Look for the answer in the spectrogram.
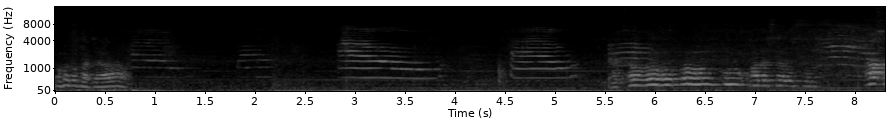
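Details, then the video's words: Pharmacy cat Sol, a house cat from Hongdae, being bathed; loud drawn-out meows with rich stacked harmonics, some rising then falling, repeated several times over about eight seconds, with a steady low hum and a person talking between calls. "지옥 같았던 약국냥이 냥빨"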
